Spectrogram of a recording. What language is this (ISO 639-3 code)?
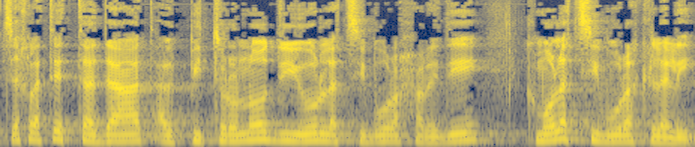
heb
